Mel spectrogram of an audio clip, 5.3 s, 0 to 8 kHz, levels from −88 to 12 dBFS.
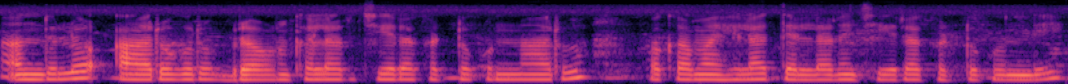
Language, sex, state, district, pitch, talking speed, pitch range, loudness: Telugu, female, Telangana, Mahabubabad, 185 Hz, 125 wpm, 180-190 Hz, -23 LUFS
